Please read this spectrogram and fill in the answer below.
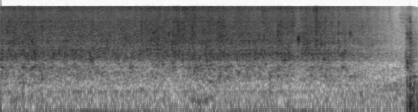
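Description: Mineral spring water running steadily from a pipe spout.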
